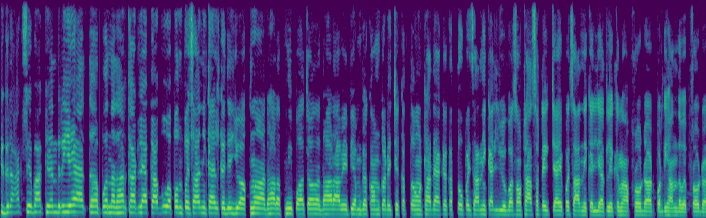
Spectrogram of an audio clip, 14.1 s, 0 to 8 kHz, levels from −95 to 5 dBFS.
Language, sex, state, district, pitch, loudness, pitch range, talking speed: Maithili, male, Bihar, Saharsa, 170 Hz, -16 LUFS, 150-205 Hz, 210 wpm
